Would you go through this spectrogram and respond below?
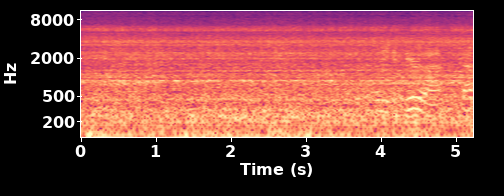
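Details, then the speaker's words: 1979 GMC Vandura G25 with Edelbrock carburetor, vacuum gauge fitted: rough idle with hesitation and uneven note when throttle blipped, vacuum drops on throttle; owner suspects dirt in the carburetor, plans to remove it and change ignition wires. "So, I think ultimately some dirt's in this carburetor and I'm going to wind up having to take it off."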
